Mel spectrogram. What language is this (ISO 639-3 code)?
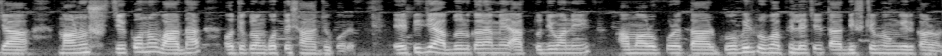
ben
